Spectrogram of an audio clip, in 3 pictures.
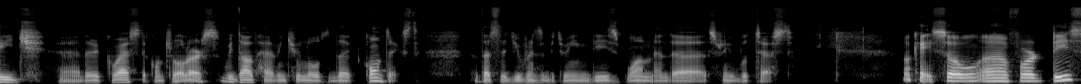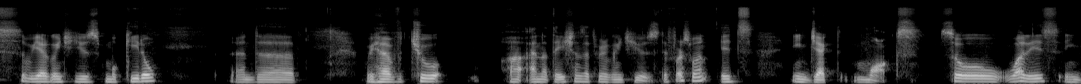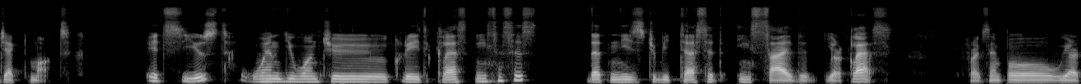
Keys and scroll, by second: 18.1 Return.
